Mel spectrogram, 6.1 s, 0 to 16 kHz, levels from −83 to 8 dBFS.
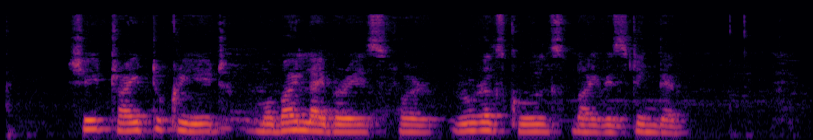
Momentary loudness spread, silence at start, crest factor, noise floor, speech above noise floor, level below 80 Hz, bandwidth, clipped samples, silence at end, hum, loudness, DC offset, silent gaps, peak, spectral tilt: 9 LU; 0.05 s; 18 dB; -64 dBFS; 33 dB; -70 dBFS; 11.5 kHz; under 0.1%; 0.95 s; none; -33 LUFS; under 0.1%; none; -16 dBFS; -6.5 dB/octave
